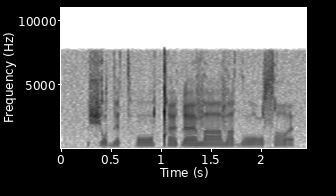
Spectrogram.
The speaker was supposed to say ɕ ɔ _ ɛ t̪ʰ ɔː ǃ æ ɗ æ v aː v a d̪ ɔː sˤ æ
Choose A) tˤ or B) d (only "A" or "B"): B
